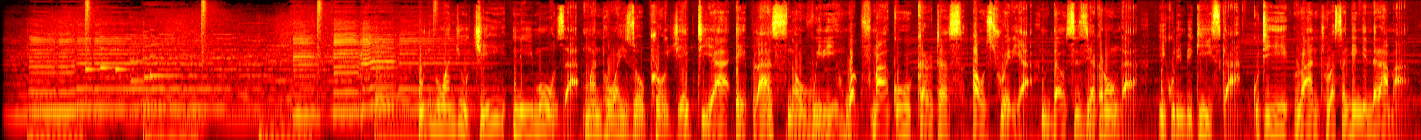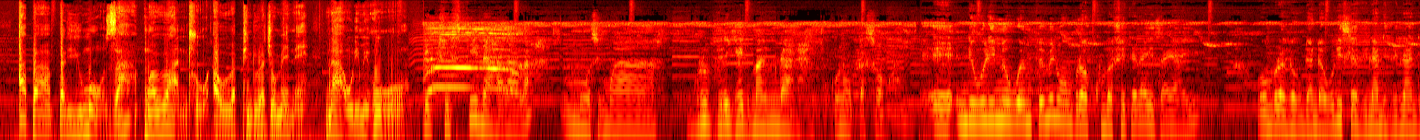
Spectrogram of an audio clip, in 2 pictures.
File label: A BEE KEEPING TESTIMONIAL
